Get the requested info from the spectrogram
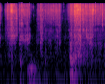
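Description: Clear plastic packaging crinkling and rustling as it is torn open and a photo-etch sheet is worked out of it, with the loudest rustle near the end.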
